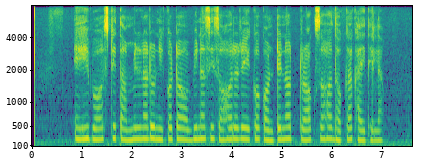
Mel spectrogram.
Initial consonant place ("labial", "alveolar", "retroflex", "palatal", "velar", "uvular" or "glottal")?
glottal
